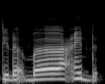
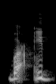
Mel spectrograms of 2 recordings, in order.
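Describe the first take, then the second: First: The vowel after the first consonant is long. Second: The vowel after the first consonant is short. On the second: "dengan tidak memakai alif setelah ba"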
